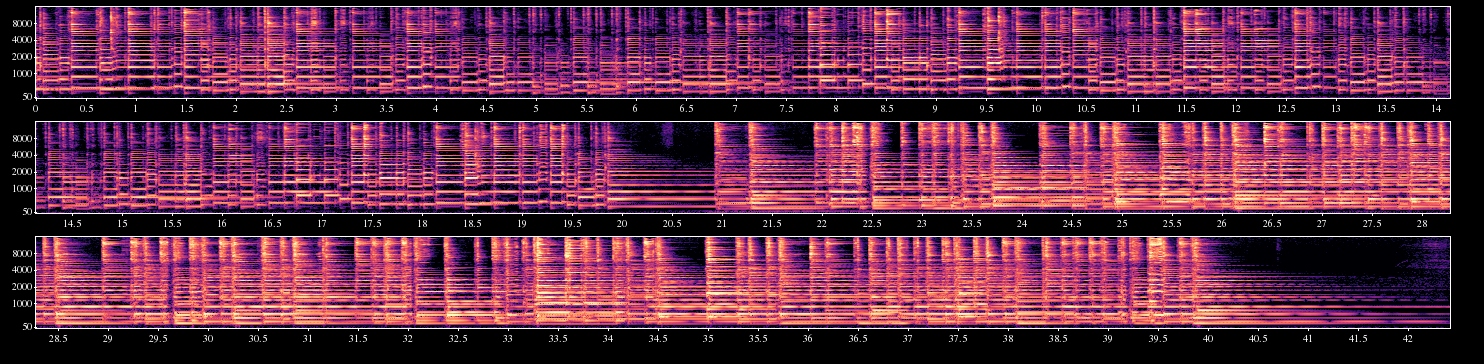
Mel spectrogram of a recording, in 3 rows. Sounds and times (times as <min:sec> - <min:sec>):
Mandolin: 0:00.0 - 0:42.4.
